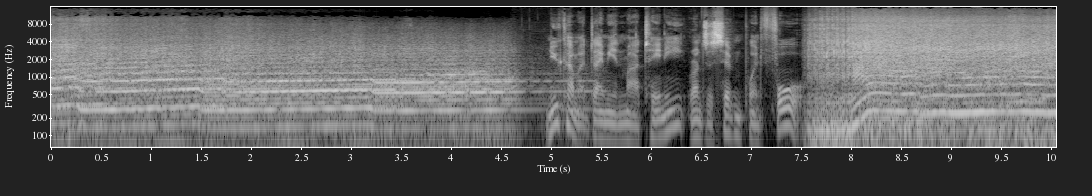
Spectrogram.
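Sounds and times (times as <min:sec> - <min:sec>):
drag motorcycle engine at full throttle: 0:00.0 - 0:04.7, 0:07.6 - 0:10.0.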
